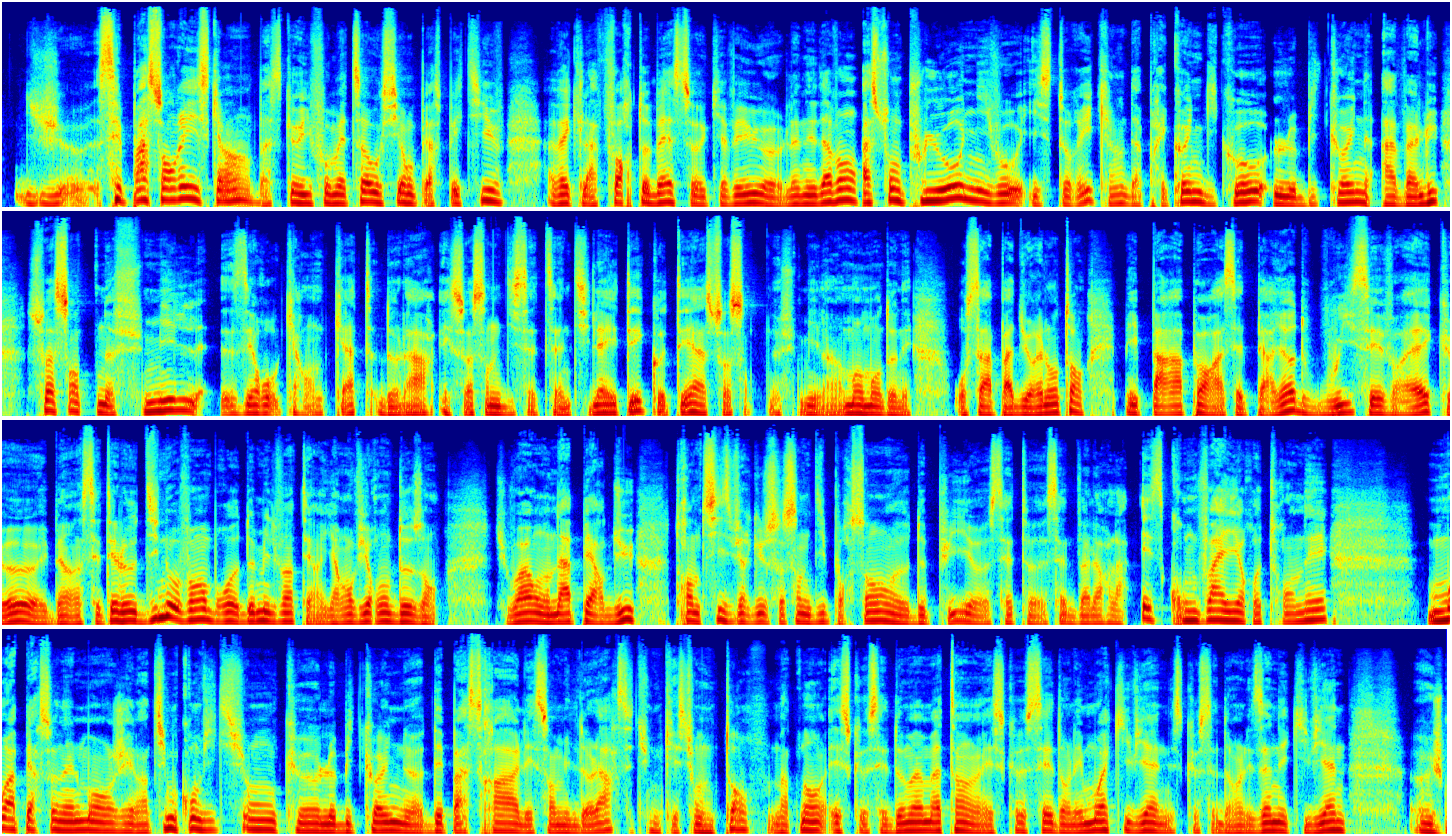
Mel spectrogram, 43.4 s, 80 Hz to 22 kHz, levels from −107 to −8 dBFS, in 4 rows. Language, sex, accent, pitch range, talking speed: French, male, French, 110-140 Hz, 190 wpm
